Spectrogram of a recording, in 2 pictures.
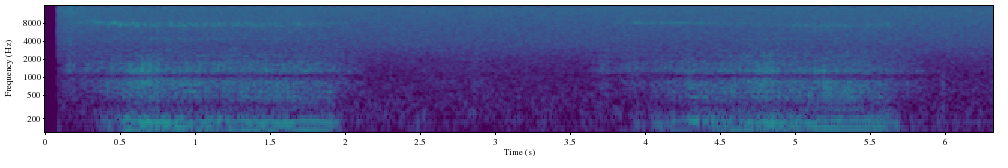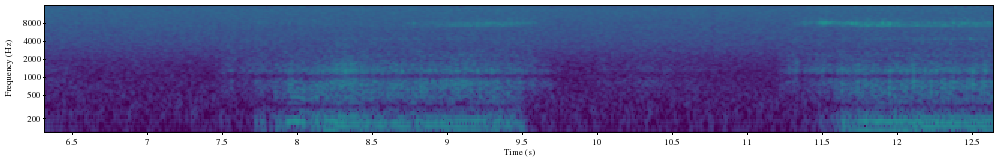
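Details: Snoring: slow, regular low rattling snores on each inhalation, about five in 12 seconds, with quiet pauses between; ordinary snoring.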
